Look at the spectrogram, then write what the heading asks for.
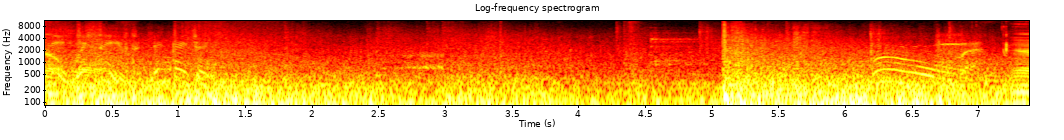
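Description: Jaeger mech blowing up during a MechWarrior-style battle on Kentares, rumbling blasts and heavy booms with metallic game effects, moderately loud, with a second burst halfway through.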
